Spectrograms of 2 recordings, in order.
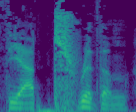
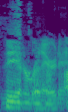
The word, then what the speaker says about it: Theatrhythm: I called it the at rhythm, and then someone got pissed off at me. They're like, no, it's theater rhythm.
